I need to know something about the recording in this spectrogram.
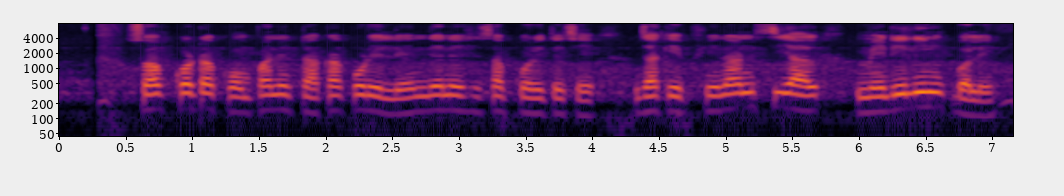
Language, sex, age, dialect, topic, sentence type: Bengali, male, <18, Western, banking, statement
